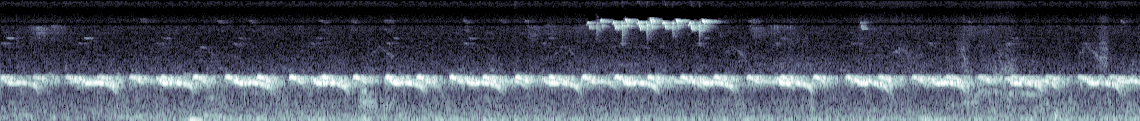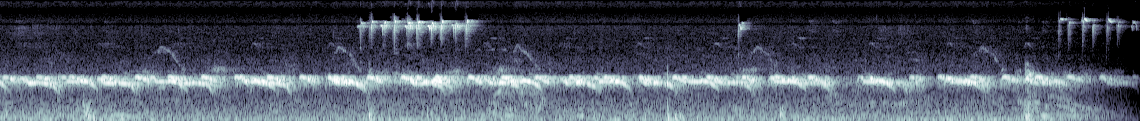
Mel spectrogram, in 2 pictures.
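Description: Birds calling: one short call repeated steadily about two or three times a second, with brief high trills twice. It cuts off suddenly at the end.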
